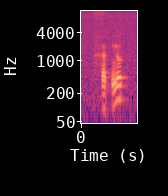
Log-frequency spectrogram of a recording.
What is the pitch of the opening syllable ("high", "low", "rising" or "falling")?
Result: low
